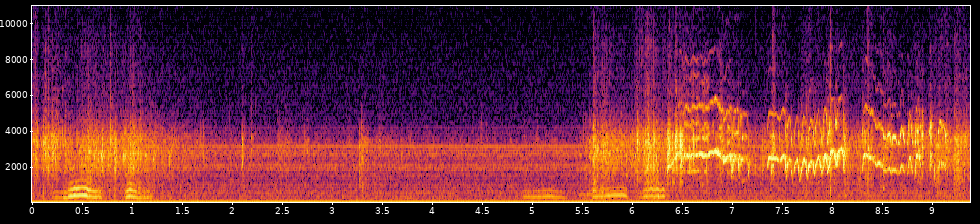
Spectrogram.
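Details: At its nest, a Long-eared Owl defends against another Long-eared Owl, giving short wavering nasal yelps, then a burst of shrill, high squealing whistles that rise and fall over a soft background hiss.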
